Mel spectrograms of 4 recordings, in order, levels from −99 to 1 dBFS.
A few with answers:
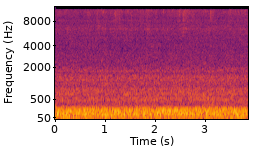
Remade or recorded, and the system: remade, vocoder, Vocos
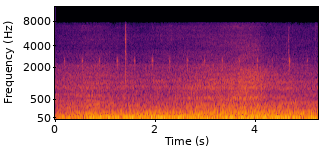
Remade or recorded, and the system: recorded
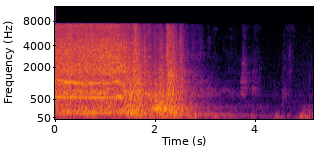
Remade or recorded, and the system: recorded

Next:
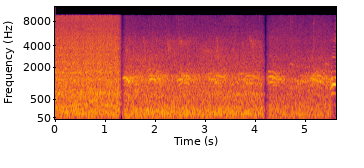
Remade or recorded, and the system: recorded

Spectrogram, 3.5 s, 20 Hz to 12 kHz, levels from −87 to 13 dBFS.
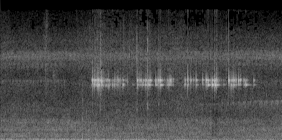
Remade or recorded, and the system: recorded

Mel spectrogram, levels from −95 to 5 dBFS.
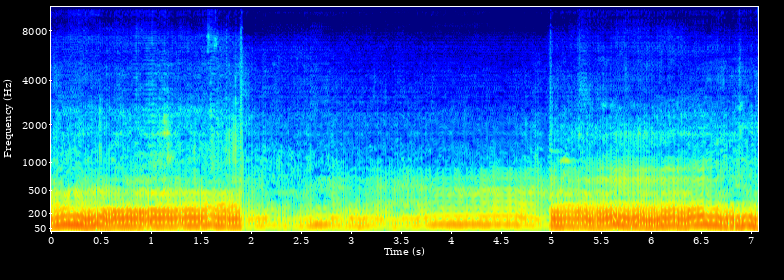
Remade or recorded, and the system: remade, vocoder, Vocos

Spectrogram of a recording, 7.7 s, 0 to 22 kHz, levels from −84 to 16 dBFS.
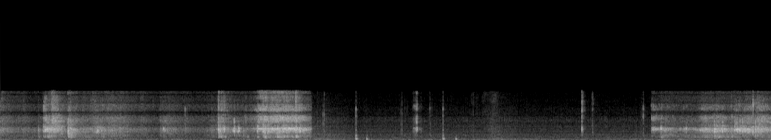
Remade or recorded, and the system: recorded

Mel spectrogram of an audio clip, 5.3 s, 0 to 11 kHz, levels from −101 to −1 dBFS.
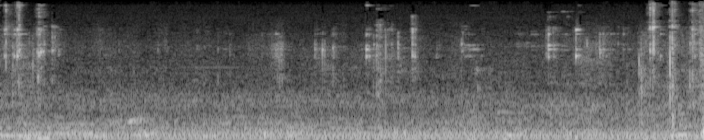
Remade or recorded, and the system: recorded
